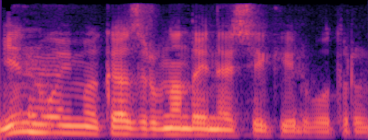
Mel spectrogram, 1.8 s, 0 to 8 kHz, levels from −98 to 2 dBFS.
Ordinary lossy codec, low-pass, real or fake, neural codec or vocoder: MP3, 48 kbps; 7.2 kHz; real; none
